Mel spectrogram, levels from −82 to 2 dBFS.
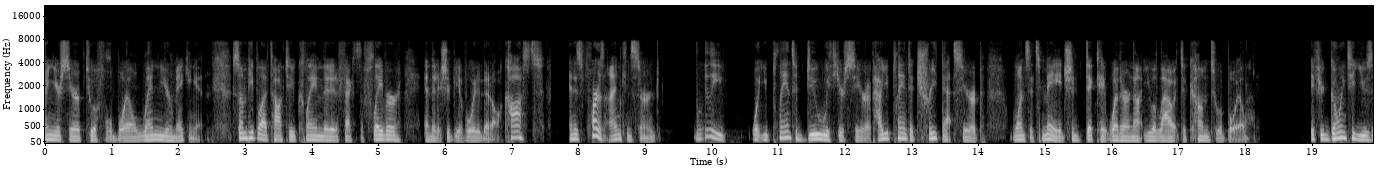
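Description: The whole recording passes through the Speex codec at a middle quality setting, with a sound that fits a rate of roughly 17 kbps. Too few bits describe the excitation, so the speech comes out noisy and hoarse throughout. The damage is plainly audible, and above 4 kHz only a shaped, hiss-like fill replaces real detail.

At 8.15 to 8.32 s, VoIP packet loss concealed by the speech codec stands in for a gap of about 40 ms. The decoder keeps extrapolating its last pitch and filter with falling gain. The speech is stretched and fades, then stays weak and distorted for a moment after real audio resumes. The longer gap of about 80 ms at 9.81 to 10.0 s stretches the concealed sound further before it decays. Another 40 ms gap at 12.33 to 12.40 s brings a brief, similar smear.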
